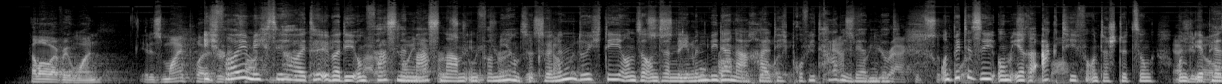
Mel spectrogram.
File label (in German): Sprache Voice Over; Opel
